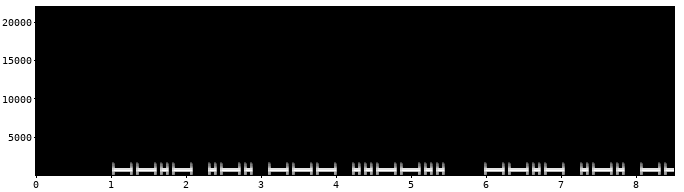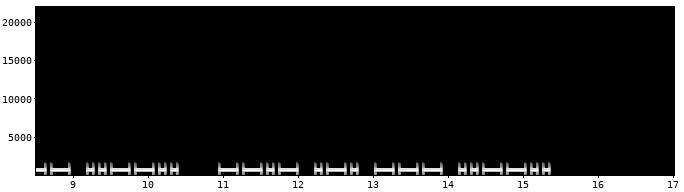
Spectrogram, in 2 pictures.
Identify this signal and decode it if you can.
Morse code, heard as a keyed tone, about 15 wpm, 700 Hz. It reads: QRO? QRO? QRO?
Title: Q-Codes Repeated 3x 15wpm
